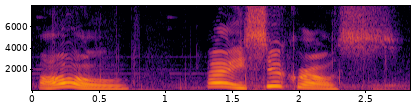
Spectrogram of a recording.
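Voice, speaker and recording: A woman streaming a video game, reacting casually and fondly with giggles and drawn-out little exclamations. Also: on the high side, big pitch swings, faint music behind.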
